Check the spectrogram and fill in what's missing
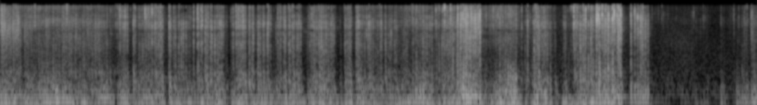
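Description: Long almond-shaped nails scratch back and forth along the tight weave of a hollow crochet-woven straw or raffia purse. The result is a dense, continuous raspy scratching with a low rumble underneath and brighter, louder strokes swelling near the six- and eight-second marks. The sound then drops to a quieter, softer scratching for the last second or so.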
